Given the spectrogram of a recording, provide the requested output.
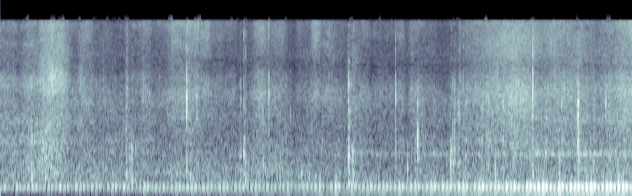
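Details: Honda Civic Si at warm idle: low steady drone with irregular sharp exhaust pops about three a second; engine runs fine, cause unknown.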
